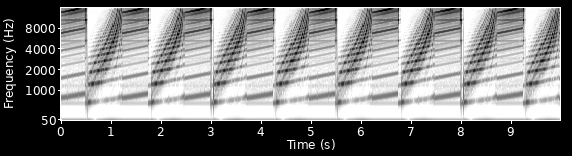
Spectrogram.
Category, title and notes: Sound effects > Electronic / Design
A designed alarm SFX created in Phaseplant VST.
